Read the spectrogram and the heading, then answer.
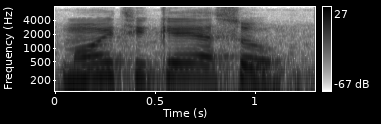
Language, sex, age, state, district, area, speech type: Assamese, male, 30-45, Assam, Nalbari, rural, read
